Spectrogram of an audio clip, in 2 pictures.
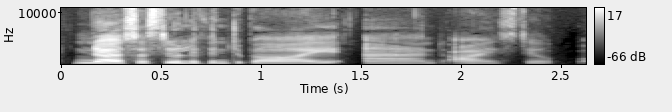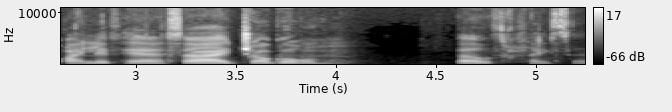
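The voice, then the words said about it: Manchester English accent. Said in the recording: “I gathered from your accent, you're not from London ... originally I'm from Manchester ... you're Mancunian”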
